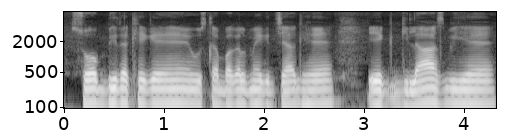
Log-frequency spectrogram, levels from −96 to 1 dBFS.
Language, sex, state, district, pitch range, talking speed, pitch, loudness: Hindi, male, Jharkhand, Deoghar, 110-115 Hz, 205 wpm, 115 Hz, -15 LUFS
